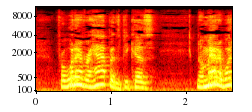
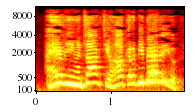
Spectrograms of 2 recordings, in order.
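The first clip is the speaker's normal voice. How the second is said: exasperated retort; 6 semitones higher, 5 dB louder, faster than usual. Retold or imitated. Retold baffled reply to employees.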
